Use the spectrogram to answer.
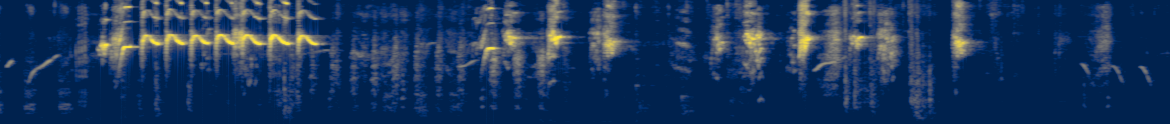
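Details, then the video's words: Javan myna playing above a cage opens with a rapid trilled buzzy rattle lasting about two seconds, then scattered loud rasping chacks and short upslurred whistles trailing off into quiet. "Jalak kebo datang main di atas kandang."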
